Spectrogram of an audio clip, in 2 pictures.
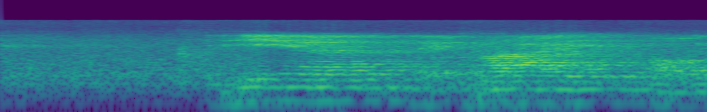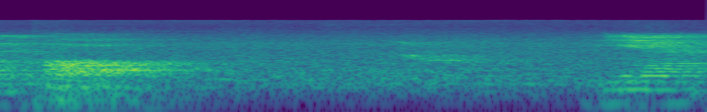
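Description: A man speaks with emphasis into a microphone, heard through loudspeakers in an echoing hall.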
